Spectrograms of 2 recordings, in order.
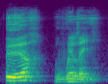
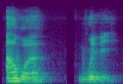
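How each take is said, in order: First: It is said in a Scottish accent. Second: It is said in a standard British accent.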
